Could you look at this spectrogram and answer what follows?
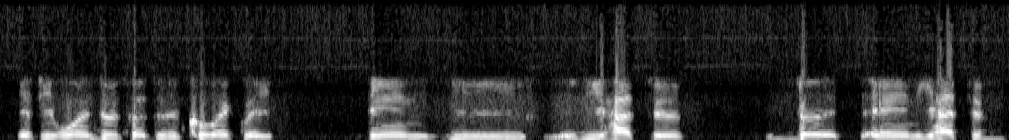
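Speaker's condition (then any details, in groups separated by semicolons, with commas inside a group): Cerebral palsy; balance and posture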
